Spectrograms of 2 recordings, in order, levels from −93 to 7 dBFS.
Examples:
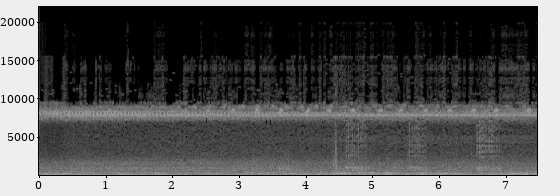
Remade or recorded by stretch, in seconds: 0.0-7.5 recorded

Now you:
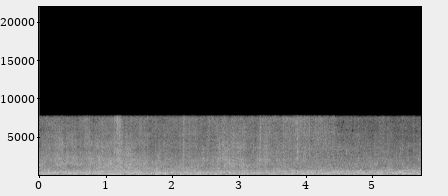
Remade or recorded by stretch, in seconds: 0.0-3.9 remade; 3.9-4.9 recorded; 4.9-5.7 remade

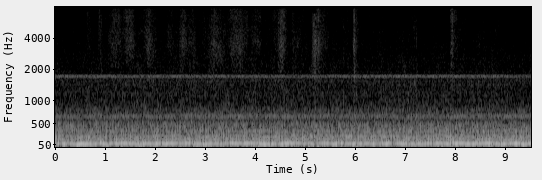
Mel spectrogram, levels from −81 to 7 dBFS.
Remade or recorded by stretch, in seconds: 0.0-9.5 remade

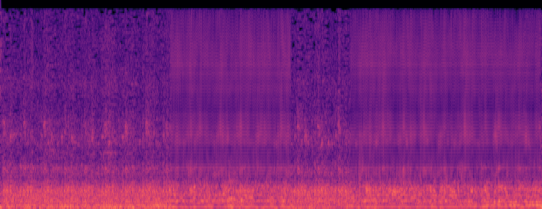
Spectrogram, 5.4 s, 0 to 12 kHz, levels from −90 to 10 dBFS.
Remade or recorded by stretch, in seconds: 0.0-1.7 recorded; 1.7-2.9 remade; 2.9-3.5 recorded; 3.5-5.4 remade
